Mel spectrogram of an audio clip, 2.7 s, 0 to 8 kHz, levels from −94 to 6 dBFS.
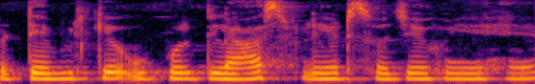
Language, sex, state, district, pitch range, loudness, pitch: Hindi, female, Bihar, Darbhanga, 200-210 Hz, -16 LUFS, 205 Hz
